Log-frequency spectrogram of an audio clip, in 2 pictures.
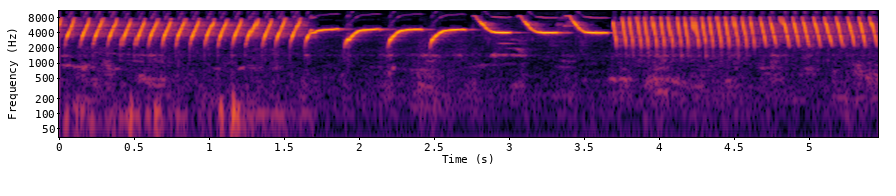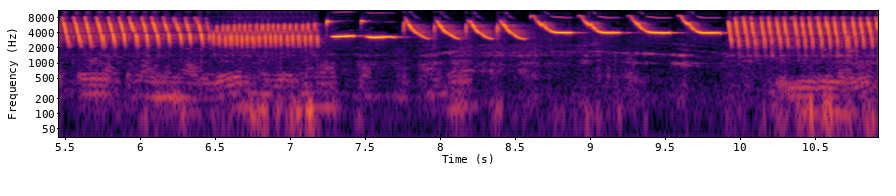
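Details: Young canary's varied, continuous song, used to tutor young birds and to bring hens into breeding condition. Rapid high trills alternate with descending whistled slurs and long dense buzzy rolls, with a lower buzzy tour in between.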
